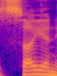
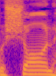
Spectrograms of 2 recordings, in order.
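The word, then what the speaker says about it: Siân: No, Sean Heder. – Is it Sean as I pronounce her name? Okay, it's written really weird. And she's only done it's the Welsh Welsh spelling.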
